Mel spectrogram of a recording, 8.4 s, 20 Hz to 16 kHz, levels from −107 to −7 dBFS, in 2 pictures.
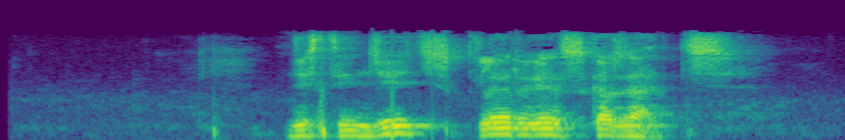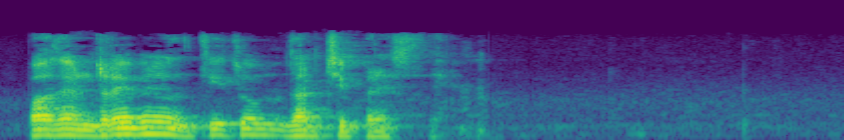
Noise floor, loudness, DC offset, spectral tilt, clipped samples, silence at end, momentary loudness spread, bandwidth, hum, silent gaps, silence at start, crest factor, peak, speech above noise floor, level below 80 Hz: -63 dBFS; -20 LUFS; under 0.1%; -5 dB/octave; under 0.1%; 2.05 s; 12 LU; 7.8 kHz; none; none; 1.45 s; 18 dB; -4 dBFS; 44 dB; -46 dBFS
